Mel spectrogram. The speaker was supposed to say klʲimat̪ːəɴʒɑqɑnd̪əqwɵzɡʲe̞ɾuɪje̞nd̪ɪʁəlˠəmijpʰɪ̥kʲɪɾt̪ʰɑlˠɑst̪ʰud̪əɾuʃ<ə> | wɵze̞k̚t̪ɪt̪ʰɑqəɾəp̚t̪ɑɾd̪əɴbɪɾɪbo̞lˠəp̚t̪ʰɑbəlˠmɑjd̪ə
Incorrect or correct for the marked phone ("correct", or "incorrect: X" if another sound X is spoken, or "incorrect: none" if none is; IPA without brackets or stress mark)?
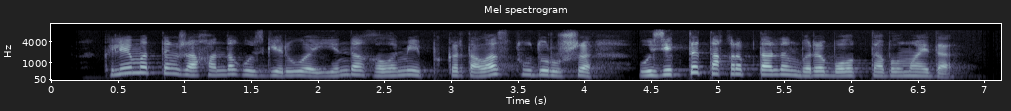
correct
